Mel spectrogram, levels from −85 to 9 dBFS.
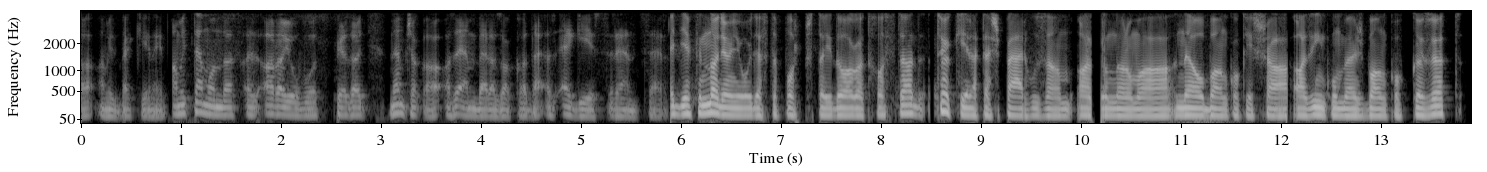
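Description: At 7.14 to 7.26 s, between "jó hogy ezt a" and "dolgot hoztad", a short stall from a late packet holds the last sound for 100 ms, then resumes. Nothing is skipped, which sets it apart from a dropout.

At 10.05 to 10.23 s, just before "a neobankok", an intermittent contact opens the line for about 105 ms. The audio cuts to faint hiss with crackle at both edges, rather than a smooth held sound.

From 11.68 to 12.59 s, after "a neobankok", a jitter buffer speed-up trims short pitch-period pieces, removing roughly a tenth of a second. The speech runs 12% faster and sounds hurried, but the pitch stays the same, unlike a simple playback-rate change.

All of this comes through the band-limited call path, with nothing above 4 kHz, which fits 64 kbps G.711 mu-law.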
